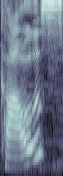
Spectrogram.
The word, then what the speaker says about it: Clouse: for something Christmy and I called him Clouse with a C. So, it's like Claus, but I pronounce it Claus cuz I'm not naming my baby Claus.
